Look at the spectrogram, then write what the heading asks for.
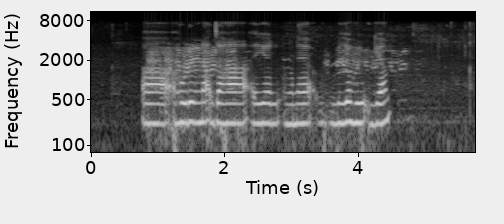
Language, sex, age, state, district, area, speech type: Santali, female, 18-30, West Bengal, Purba Bardhaman, rural, spontaneous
